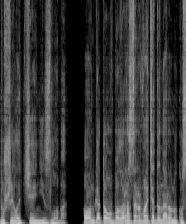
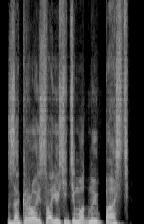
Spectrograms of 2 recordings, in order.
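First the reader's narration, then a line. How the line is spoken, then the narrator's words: Roar. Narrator (Russian): проревел Стэн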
